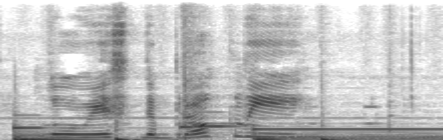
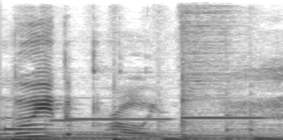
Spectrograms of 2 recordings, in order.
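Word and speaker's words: de Broglie: jari terent sementara itu broy ini cara bacanya Ya bukan Louis De brockley tapi Louis De broy yang pada tahun 1924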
